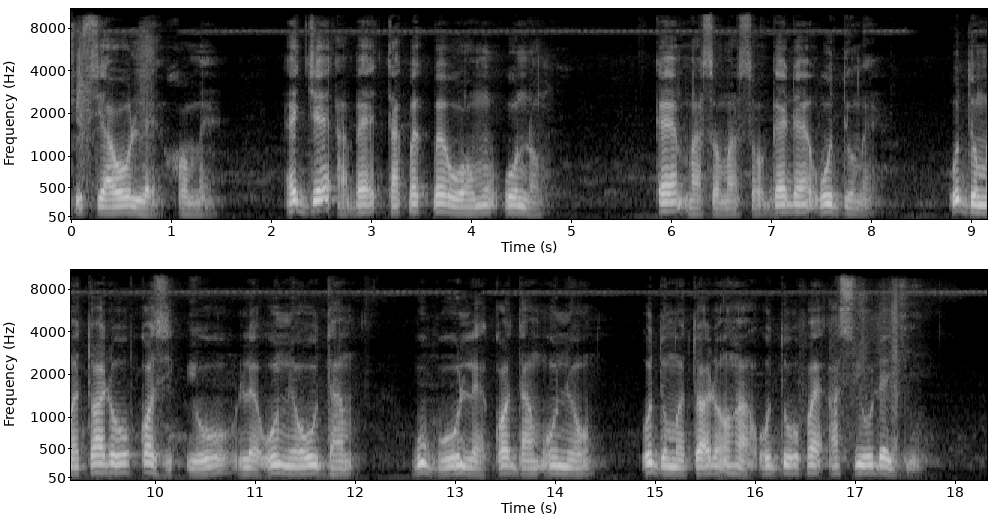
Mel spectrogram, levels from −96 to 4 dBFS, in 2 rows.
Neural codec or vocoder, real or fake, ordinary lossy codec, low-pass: vocoder, 44.1 kHz, 128 mel bands every 512 samples, BigVGAN v2; fake; AAC, 64 kbps; 9.9 kHz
